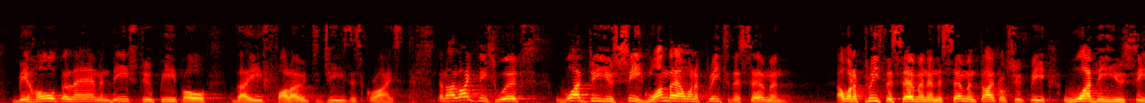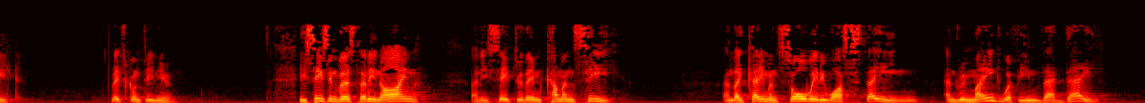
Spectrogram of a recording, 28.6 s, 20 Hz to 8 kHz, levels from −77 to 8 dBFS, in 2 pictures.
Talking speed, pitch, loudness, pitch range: 155 wpm, 160 Hz, -23 LUFS, 135-180 Hz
